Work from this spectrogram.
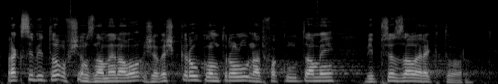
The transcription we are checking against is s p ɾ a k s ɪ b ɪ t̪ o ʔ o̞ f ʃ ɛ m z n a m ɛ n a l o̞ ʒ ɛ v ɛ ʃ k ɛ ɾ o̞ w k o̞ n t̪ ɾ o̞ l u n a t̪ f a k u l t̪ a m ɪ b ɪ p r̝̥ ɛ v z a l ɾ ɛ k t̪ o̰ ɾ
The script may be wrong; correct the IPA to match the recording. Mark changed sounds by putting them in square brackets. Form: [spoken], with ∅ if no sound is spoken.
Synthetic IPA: [f] p ɾ a k s ɪ b ɪ t̪ o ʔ o̞ f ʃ ɛ m z n a m ɛ n a l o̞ ʒ ɛ v ɛ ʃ k ɛ ɾ o̞ w k o̞ n t̪ ɾ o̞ l u n a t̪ f a k u l t̪ a m ɪ b ɪ p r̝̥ ɛ v z a l ɾ ɛ k t̪ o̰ ɾ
